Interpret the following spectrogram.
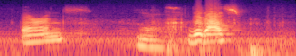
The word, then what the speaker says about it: Barends: i'm interviewing l barrons yes did i pronounce that right yeah okay that should be most of them call it burns it's barons yes okay let's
